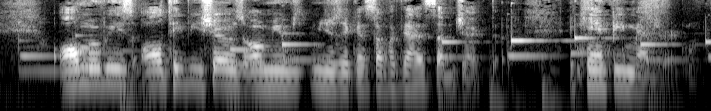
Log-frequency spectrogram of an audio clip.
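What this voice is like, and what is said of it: Hoarse, congested voice. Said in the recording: “My voice is kind of going out. My sinuses are kind of acting up.”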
